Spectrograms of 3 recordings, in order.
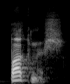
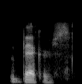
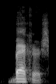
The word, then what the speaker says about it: Bueckers: It was Paige Buckners. I'm saying that right, correct? Is Paige it who? Is Buckners or Buckners? Beckers. Beckers. Okay. See, I said it. I said it wrong twice.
